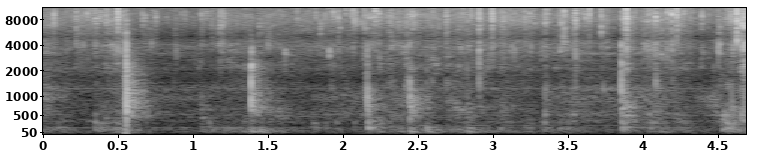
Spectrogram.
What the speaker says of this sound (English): Grab a spoon, give it a nice wee mix.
